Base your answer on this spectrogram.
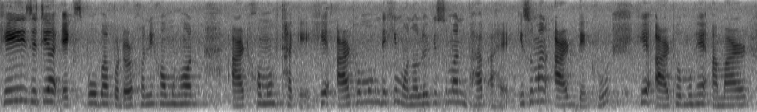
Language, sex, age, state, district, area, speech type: Assamese, female, 18-30, Assam, Sonitpur, rural, spontaneous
